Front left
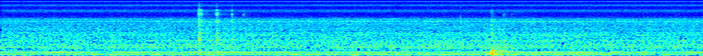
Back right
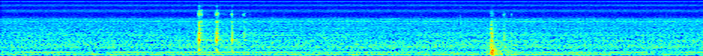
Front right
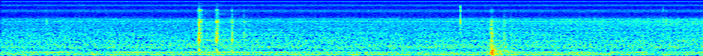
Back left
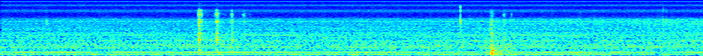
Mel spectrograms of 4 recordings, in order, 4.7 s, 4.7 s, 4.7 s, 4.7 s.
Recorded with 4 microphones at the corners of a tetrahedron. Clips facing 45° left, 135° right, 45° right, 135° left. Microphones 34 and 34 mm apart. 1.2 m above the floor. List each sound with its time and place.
1.3 s a drawer: 115° right, 0.8 m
